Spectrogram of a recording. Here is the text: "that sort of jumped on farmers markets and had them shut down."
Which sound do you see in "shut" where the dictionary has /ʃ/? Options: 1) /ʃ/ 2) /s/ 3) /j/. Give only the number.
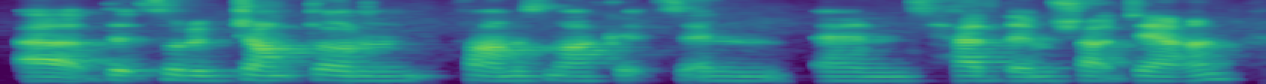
1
